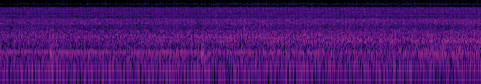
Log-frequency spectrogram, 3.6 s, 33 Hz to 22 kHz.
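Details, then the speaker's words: 2017 crash-damaged, unrecorded Vauxhall Corsa with a bent front and bonnet, first start check before repair: a quiet, even hum with no knocks, misses or squeals, and the engine sounds sweet. Normal idle. "Are the keys in it? Yeah. I don't know. Yeah. She's a rut. That sounds sweet as well."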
